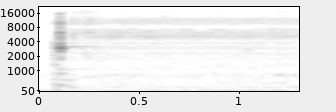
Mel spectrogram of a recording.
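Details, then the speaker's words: Citroën Xantia Activa V6 ES9J4 (194 hp) with a no-start because the fuel pump gets no power: with wire 3 tested directly, the relay gives a sharp click and the pump whirs. An ECU fault or a ground issue is suspected. "le relais claque et la pompe tourne."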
